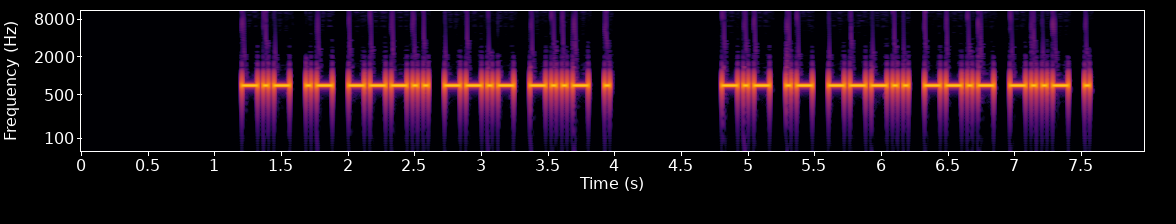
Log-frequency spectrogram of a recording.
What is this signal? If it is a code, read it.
Morse code, heard as a keyed tone, about 30 wpm, 700 Hz. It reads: KA8QXE KA8QXE
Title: USA Call Signs - 6 Characters - Repeated 3x - 30wpm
